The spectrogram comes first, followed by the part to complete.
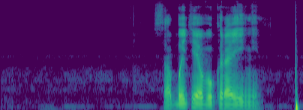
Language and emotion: Russian, neutral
